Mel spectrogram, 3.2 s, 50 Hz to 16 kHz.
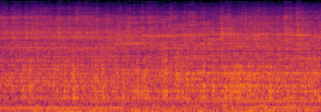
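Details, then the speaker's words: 2021 Ford F-250, 6.7 Powerstroke, after changing both fuel filters, key-on priming in 10-second cycles to fill the filter housing: a steady mechanical buzz over a faint hum. The lift pump is priming normally. "what is recommended is six 10 count so 10 second applications of priming basically turning the truck to the on position so we're going to do that now push the button and you can prop can you hear it"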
